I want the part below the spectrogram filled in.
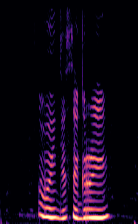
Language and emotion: Russian, sad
